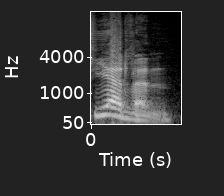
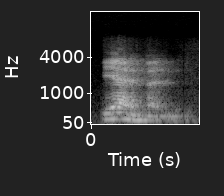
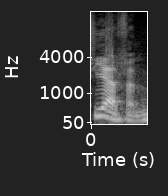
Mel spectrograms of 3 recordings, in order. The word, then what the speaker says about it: Yedvin: It is Yedvin. Yervin. No. Did I mispronounce it? It's Yedvin, yes.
